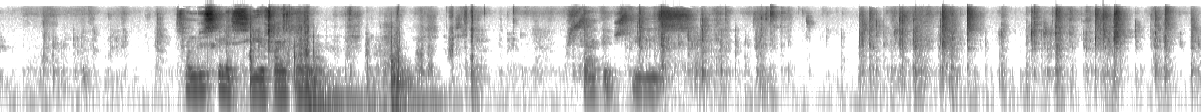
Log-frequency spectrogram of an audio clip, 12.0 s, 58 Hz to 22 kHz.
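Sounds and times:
plastic bag crinkling: 5.7 - 12.0.

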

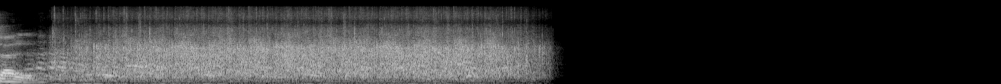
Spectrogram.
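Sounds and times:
audience applauding: 0.4 - 5.6.

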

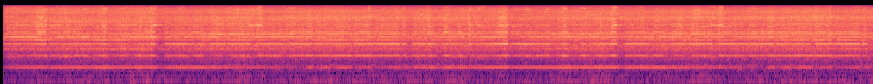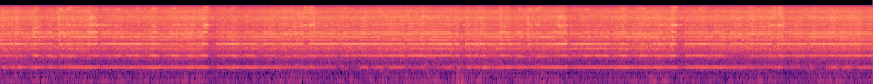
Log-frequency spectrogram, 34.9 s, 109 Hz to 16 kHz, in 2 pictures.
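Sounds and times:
router bits cutting wood: 0.1 - 34.9
spindle whine: 22.9 - 34.9.

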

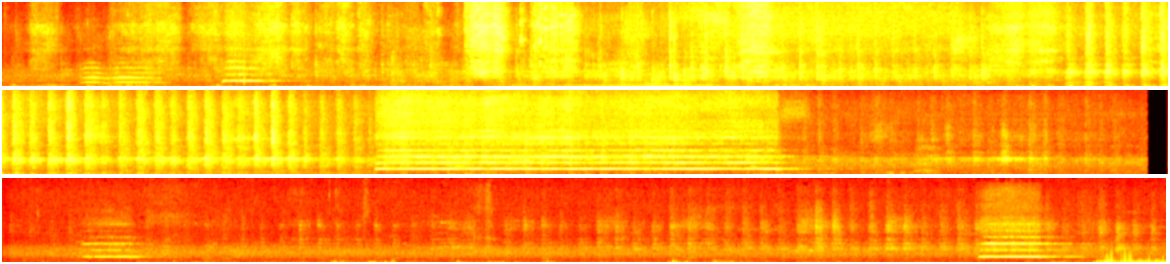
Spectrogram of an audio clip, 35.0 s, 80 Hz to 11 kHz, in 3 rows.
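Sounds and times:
steam engine rumble and hiss: 0.0 - 34.9
steam whistle: 0.8 - 3.0, 15.4 - 19.8, 24.1 - 25.0, 33.1 - 34.2
rhythmic steam engine beat: 4.6 - 22.8, 23.8 - 34.9.

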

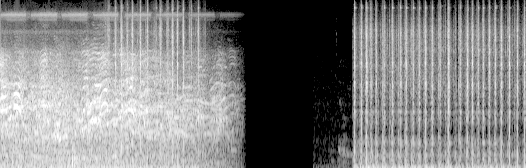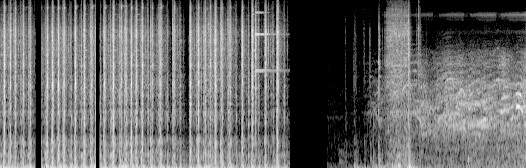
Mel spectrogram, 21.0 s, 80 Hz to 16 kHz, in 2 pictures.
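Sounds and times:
typewriter keystrokes clacking: 2.1 - 4.1, 7.1 - 16.3
typewriter bell ring: 15.4 - 16.3.

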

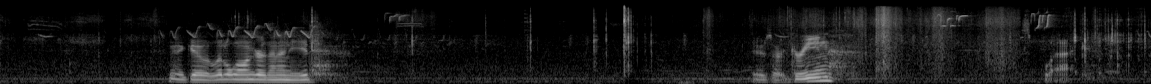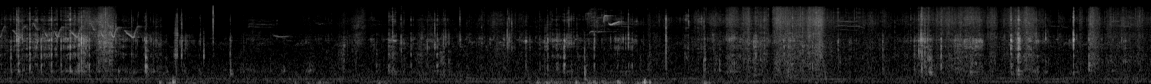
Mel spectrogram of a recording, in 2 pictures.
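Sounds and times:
wire rustling and scraping: 5.2 - 23.0.

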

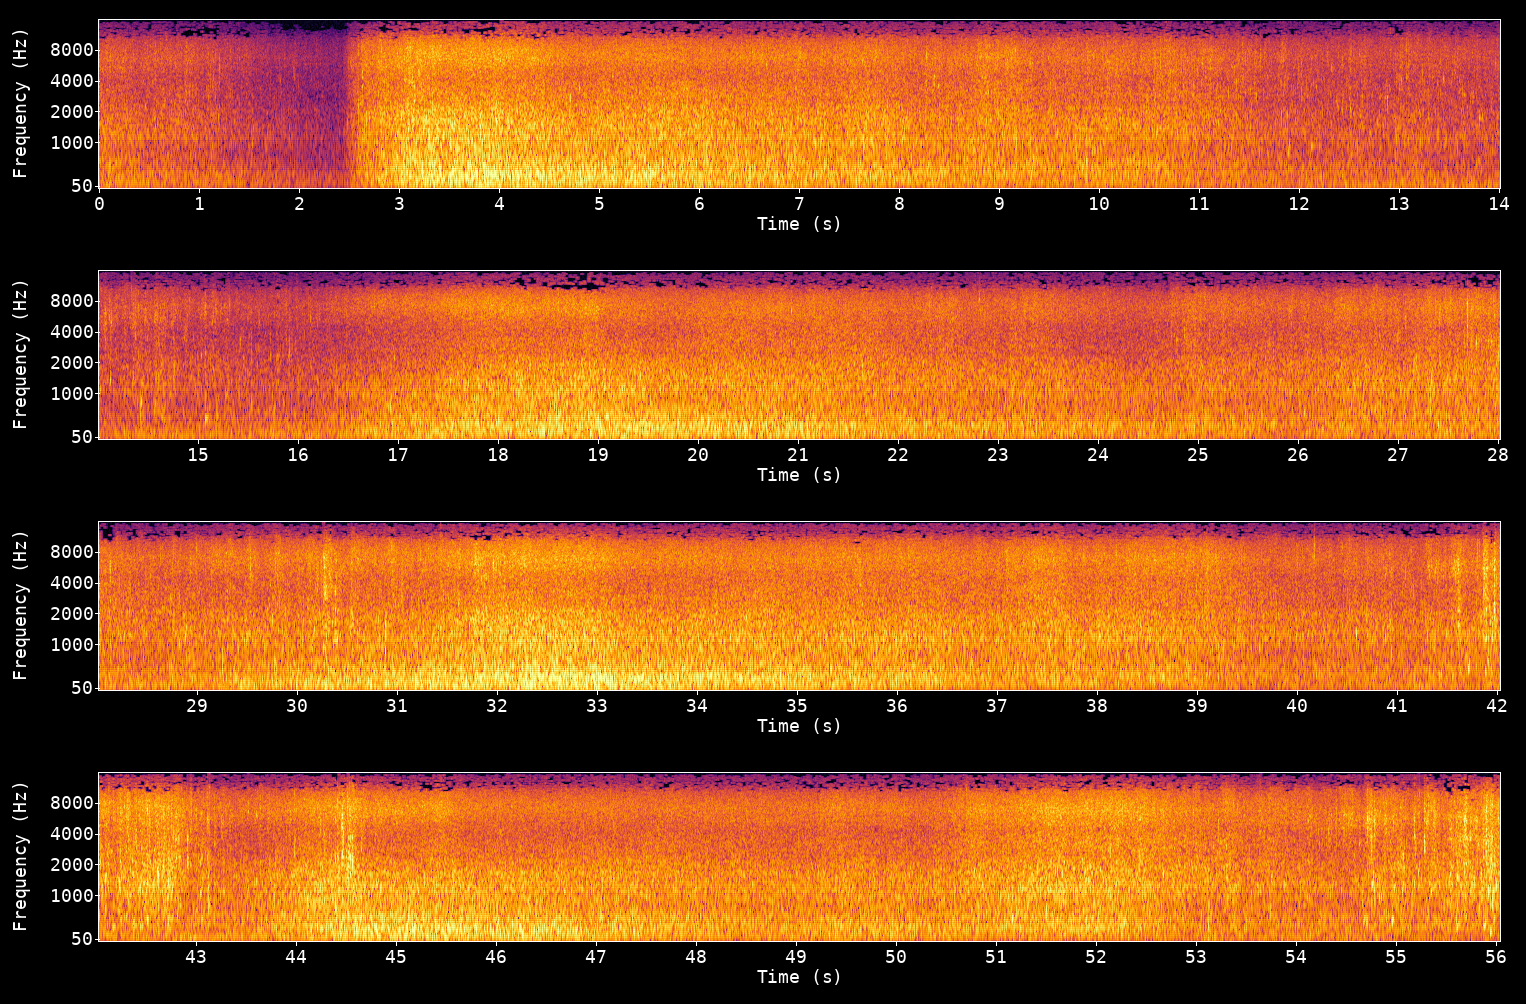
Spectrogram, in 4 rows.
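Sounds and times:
ocean surf washing onto shore: 2.4 - 56.0.

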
